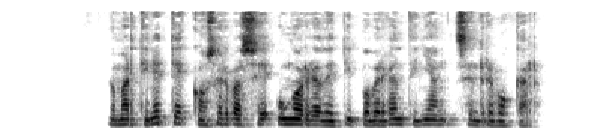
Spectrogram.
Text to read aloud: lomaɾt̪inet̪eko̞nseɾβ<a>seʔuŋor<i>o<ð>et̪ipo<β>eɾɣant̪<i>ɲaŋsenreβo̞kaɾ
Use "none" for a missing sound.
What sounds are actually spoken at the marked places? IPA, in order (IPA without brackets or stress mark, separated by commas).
a, e, ð, β, i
